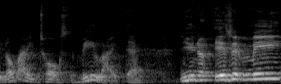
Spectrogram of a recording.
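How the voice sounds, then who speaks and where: A man's pitch swings very widely as he talks at a moderate pace in audible room echo. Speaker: TV show reviewer. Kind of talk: casual review monologue.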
